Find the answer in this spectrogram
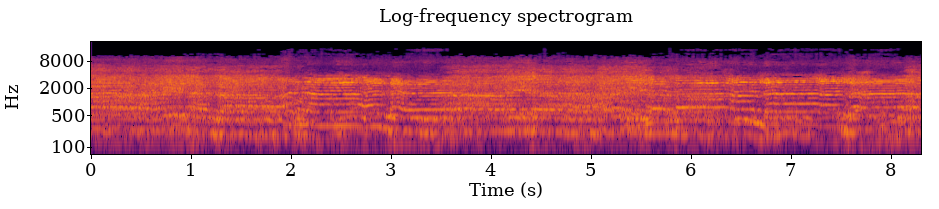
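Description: Many voices chanting together in unison, with long, wavering held notes and no breaks.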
